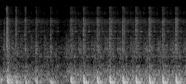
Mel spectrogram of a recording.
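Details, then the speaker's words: 1986 Kawasaki Bayou 300 single-cylinder running a late-80s GM HEI ignition module as substitute CDI: idles very low, about seven thumps a second, skips and stumbles on throttle since no timing advance; fix is raising carburetor idle. "all right so you can hear it starts and runs but you had to advance your timing to accelerate"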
